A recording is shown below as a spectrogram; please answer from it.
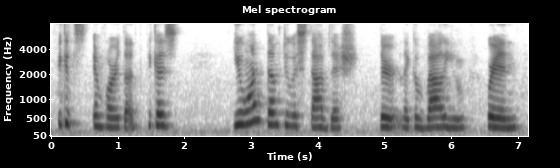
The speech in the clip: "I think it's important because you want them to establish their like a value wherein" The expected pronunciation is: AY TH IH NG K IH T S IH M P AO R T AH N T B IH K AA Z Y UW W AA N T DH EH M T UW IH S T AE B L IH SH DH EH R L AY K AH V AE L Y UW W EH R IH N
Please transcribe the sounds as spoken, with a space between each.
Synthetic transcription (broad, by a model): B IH K IH T S IH M P AO R T AH N T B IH K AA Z Y UW W AA N T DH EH M T UW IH S T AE B L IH SH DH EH R L AY K AH V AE L Y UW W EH R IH N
